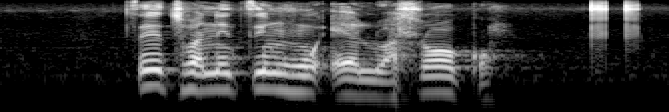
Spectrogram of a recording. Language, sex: Southern Sotho, male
